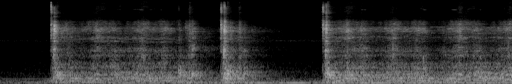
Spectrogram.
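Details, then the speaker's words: 460 big block truck that won't idle, warm battery cable; three sluggish, labouring cranking attempts that never catch cleanly, starter turning too slowly, as if lacking juice, cause unconfirmed. "Um the battery terminal isn't smoking now, but um it's like it just doesn't have quite enough juice to crank it."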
